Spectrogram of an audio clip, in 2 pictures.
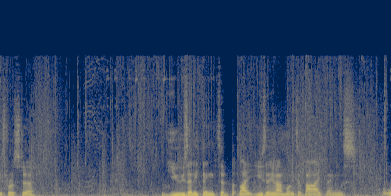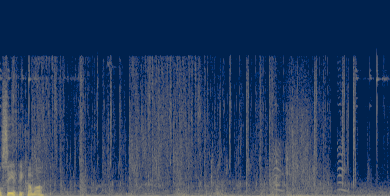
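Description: Creatures squelch and burst wetly in a video game.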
